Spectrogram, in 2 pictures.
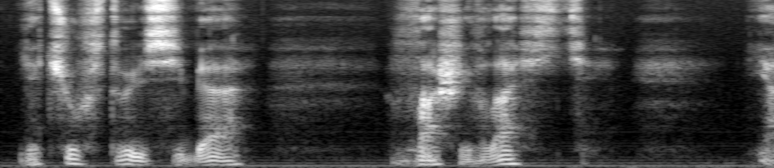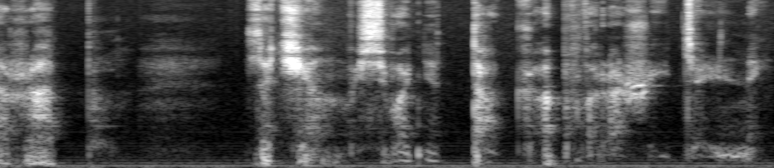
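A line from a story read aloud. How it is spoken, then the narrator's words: Sad. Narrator (Russian): Рябовский сказал печально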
